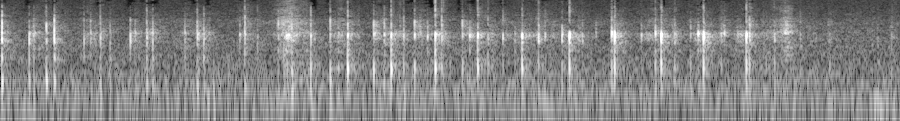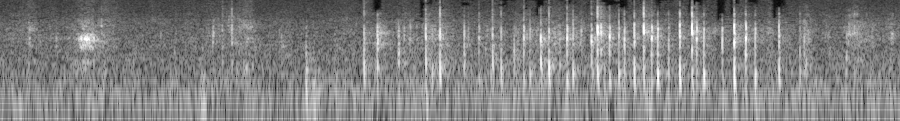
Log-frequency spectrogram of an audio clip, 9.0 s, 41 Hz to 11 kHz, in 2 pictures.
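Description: Fingertips tap fast on a small, hollow, soft plastic toothpaste tube held upright in both hands, giving quiet, bright, crinkly clicks with a faint tone around 2 kHz. The dry taps stop at once with no ring. A burst of dozens of taps dies down to a near-silent lull with a single tap, then resumes in a second rapid flurry.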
